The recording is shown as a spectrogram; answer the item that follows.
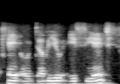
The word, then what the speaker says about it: Kowach: My last name is spelled K O W A C H um, has uh, the Diligent Watchman podcast on there.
